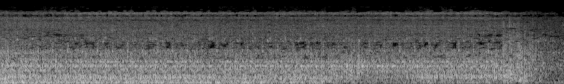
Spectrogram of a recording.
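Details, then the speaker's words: 1971 Peterbilt 352 diesel, started with new fuel line, fuel filter, starting fluid and a jump pack: runs with an uneven, lumpy beat, pulses dropping out irregularly, touchy throttle, turbo working; slight misfire, cause unknown. "Sounds pretty good. It's got a little bit of a mist. I don't know if you guys can hear me or not. It sounds like it's got a little bit of a mist, but at least I know that the engine's running, or it will run."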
